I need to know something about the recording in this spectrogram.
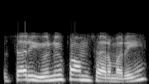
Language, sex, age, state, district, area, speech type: Telugu, male, 18-30, Andhra Pradesh, Srikakulam, rural, conversation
